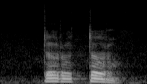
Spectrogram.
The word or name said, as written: dolodolo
